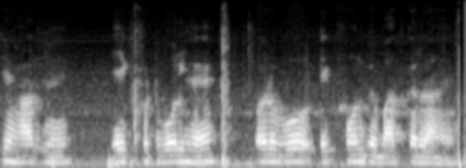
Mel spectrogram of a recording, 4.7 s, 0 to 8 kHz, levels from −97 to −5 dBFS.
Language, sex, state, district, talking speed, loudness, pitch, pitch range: Hindi, female, Haryana, Charkhi Dadri, 180 wpm, -14 LUFS, 110 Hz, 105-115 Hz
